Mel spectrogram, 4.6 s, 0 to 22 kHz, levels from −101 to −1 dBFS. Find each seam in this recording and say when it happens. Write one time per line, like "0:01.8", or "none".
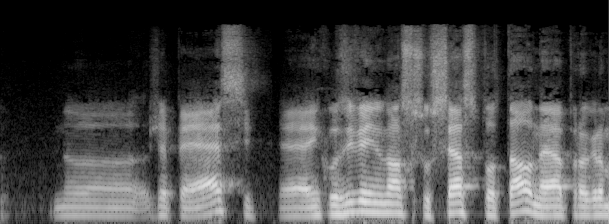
0:01.1
0:02.0
0:03.1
